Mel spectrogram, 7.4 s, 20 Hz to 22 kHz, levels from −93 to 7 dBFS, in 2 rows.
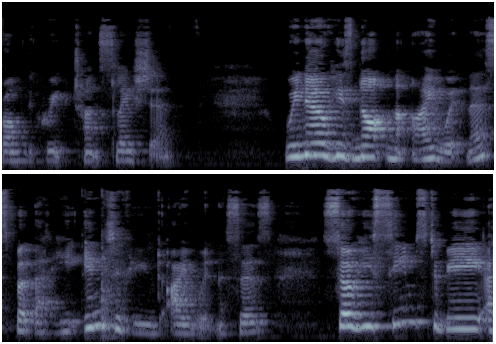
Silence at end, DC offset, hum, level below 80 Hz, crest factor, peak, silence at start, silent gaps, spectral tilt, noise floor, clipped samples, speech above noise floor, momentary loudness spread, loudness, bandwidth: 0 s; under 0.1%; none; -88 dBFS; 22 dB; -14 dBFS; 0 s; none; -2 dB/octave; -66 dBFS; under 0.1%; 30 dB; 15 LU; -34 LUFS; 16 kHz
